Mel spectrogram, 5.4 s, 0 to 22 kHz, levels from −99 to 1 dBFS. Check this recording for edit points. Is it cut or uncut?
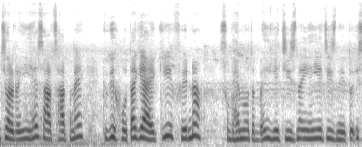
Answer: uncut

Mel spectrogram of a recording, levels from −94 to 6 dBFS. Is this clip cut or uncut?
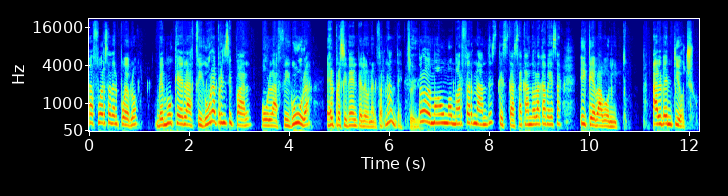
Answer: uncut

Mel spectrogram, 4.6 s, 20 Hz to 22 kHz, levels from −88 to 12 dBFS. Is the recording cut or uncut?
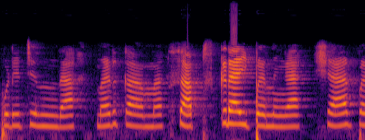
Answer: cut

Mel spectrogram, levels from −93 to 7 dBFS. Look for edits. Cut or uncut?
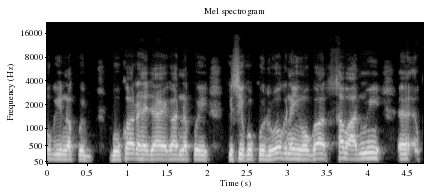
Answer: uncut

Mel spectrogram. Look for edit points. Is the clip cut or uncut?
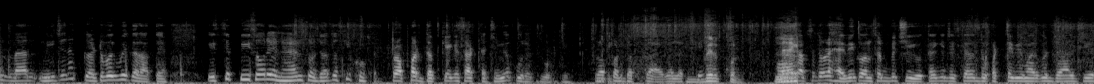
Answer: cut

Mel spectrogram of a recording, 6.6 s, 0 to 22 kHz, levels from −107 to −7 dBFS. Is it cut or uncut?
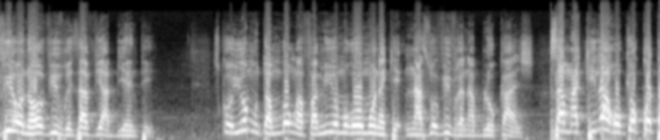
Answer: cut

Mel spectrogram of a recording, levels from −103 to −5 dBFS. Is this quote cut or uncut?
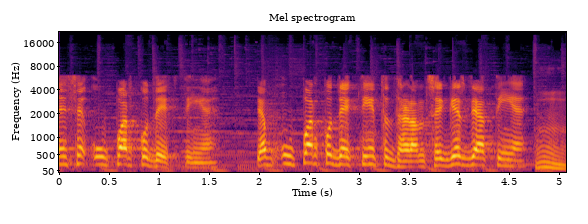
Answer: uncut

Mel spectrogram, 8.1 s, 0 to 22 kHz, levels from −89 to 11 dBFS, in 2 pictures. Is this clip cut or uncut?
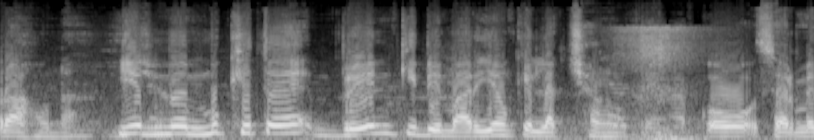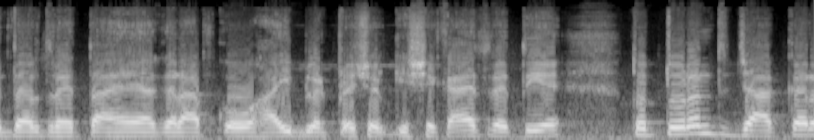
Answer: cut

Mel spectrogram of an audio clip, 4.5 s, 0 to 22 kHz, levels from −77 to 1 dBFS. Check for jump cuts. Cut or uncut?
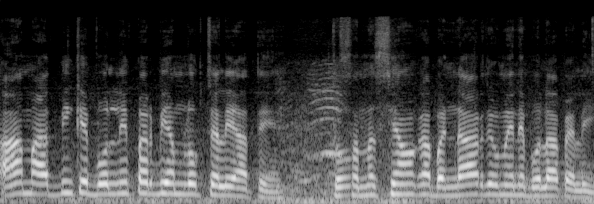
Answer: cut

